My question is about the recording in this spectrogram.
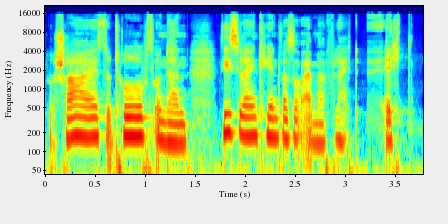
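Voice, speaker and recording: A woman's voice: fairly low pitch, fairly even intonation, normal speed, mellow. A woman talking as a parenting coach and podcast host in a casual, reassuring way, often tagging her sentences with little confirming words. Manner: conversational, reassuring, fillers like ja and ne.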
